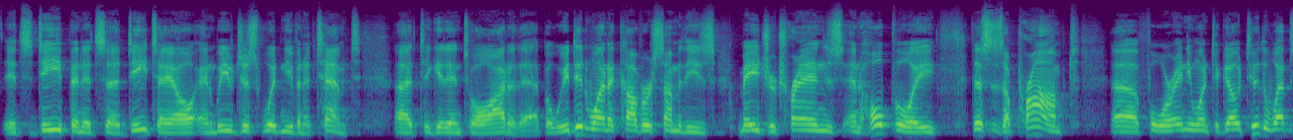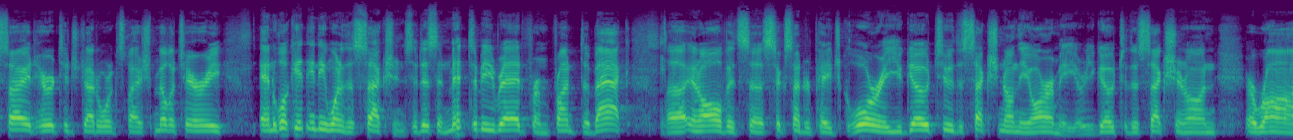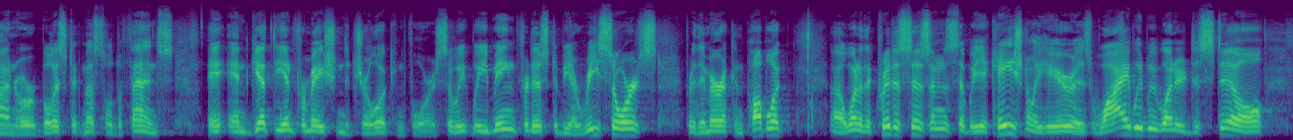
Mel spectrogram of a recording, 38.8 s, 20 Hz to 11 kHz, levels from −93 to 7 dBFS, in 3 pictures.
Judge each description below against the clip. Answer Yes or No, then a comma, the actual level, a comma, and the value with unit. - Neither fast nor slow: No, fast, 210 wpm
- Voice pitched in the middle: No, low, 125 Hz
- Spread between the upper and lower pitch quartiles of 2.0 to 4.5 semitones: Yes, average, 3.3 semitones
